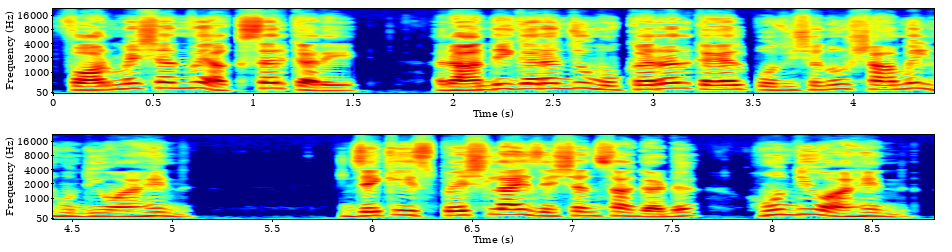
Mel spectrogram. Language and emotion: Sindhi, neutral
